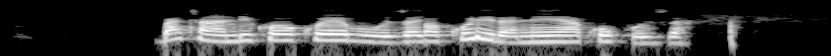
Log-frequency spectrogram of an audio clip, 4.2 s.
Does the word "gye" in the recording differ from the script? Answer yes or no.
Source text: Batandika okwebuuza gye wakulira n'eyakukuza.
yes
